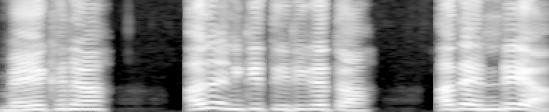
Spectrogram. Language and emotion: Malayalam, angry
